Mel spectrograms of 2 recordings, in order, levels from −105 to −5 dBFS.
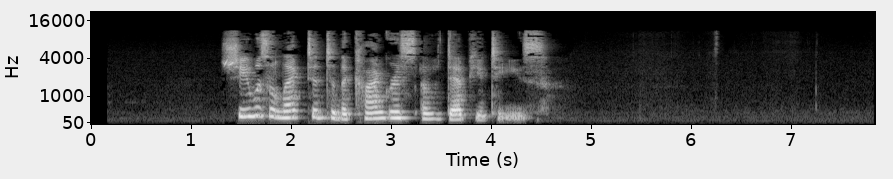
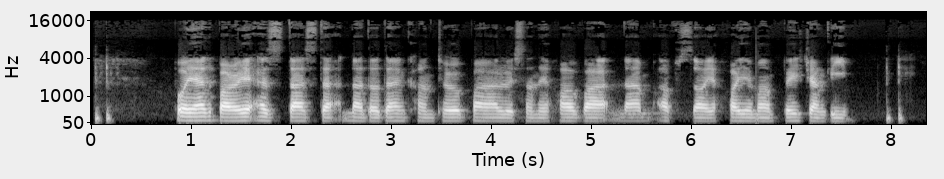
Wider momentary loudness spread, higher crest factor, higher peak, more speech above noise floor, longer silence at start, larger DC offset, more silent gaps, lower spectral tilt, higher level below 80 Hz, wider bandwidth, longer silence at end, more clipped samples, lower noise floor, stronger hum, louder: second, 10 LU vs 15 LU; about the same, 18 dB vs 18 dB; second, -8 dBFS vs -2 dBFS; first, 51 dB vs 45 dB; first, 1.3 s vs 0.05 s; neither; neither; second, -3.5 dB/octave vs -5 dB/octave; second, -78 dBFS vs -68 dBFS; second, 11.5 kHz vs 16.5 kHz; first, 3.3 s vs 0.25 s; neither; first, -73 dBFS vs -63 dBFS; neither; second, -23 LUFS vs -19 LUFS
